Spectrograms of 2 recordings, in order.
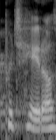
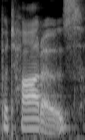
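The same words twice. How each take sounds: First: It is said the ordinary way. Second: It is said like the British tomatoes.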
